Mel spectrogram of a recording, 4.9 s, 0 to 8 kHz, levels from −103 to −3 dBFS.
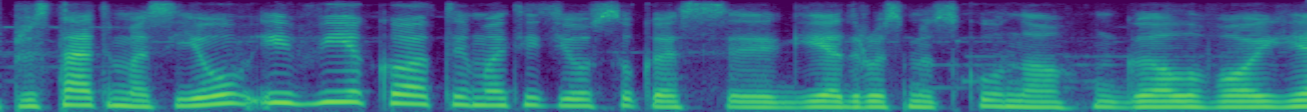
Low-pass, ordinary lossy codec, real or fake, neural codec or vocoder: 7.2 kHz; Opus, 16 kbps; real; none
